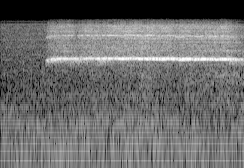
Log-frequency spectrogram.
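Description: A single shrill whistle blast sounds to summon people, one sustained high tone lasting about two seconds over a faint background hum, with no speech.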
